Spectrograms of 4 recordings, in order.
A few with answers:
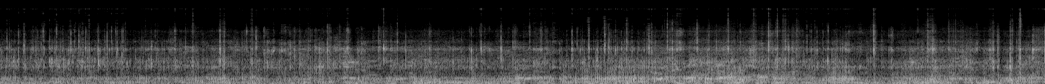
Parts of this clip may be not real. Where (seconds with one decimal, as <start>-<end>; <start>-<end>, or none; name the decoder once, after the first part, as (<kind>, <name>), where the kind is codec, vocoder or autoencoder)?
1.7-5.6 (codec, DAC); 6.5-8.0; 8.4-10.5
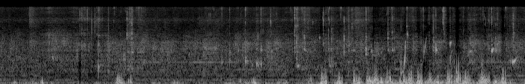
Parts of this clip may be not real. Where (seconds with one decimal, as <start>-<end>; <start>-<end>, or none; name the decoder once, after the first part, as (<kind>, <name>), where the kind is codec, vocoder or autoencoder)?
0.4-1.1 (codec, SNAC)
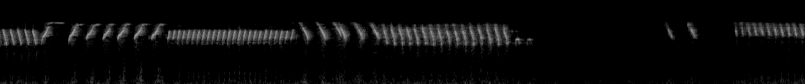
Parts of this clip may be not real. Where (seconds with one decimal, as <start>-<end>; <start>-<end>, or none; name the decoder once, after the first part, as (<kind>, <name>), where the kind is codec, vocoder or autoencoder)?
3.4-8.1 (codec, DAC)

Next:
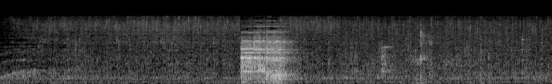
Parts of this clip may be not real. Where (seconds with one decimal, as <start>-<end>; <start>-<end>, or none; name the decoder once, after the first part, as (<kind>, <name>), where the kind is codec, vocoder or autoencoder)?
none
